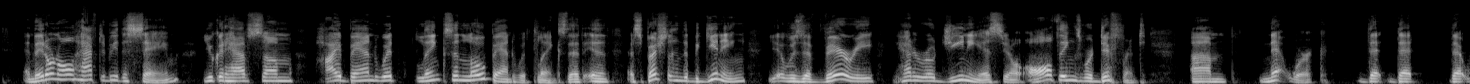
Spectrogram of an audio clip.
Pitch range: 125-180 Hz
